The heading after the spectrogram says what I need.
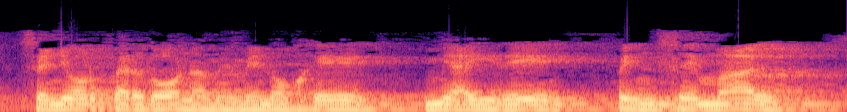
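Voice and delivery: a hushed plea for forgiveness; humble prayer. Acted. Voices a prayer of repentance.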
